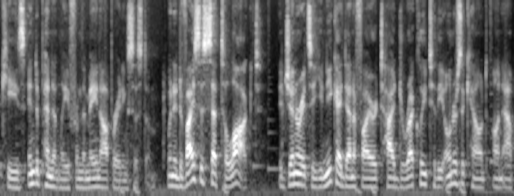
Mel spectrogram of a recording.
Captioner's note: speak with helpful clarity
